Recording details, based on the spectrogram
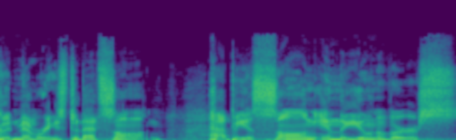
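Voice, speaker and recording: The speaker is a man doing a put-on character voice. His pitch is high, and his pace is fairly slow. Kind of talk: 1950s movie premiere voice. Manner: announcer delivering reviews.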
